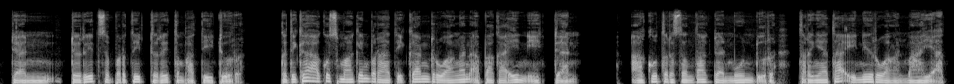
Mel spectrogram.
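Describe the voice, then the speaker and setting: Male horror narrator, lowish voice, dry close sound, hushed and tense. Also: no room sound. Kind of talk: scripted horror radio narration.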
